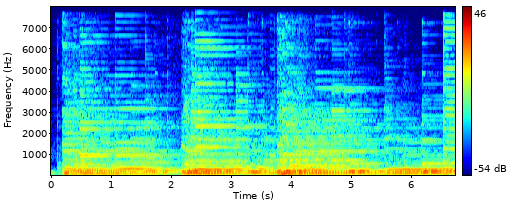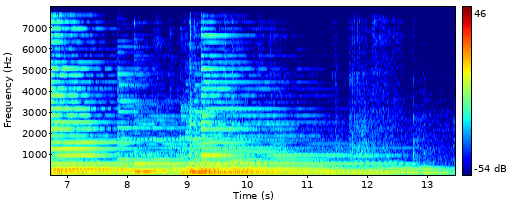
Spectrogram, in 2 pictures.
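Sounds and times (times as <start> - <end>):
acoustic reverb: 0.0 - 13.4.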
